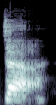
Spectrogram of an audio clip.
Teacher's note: The tongue is up against the alveolar ridge and airflow is cut off. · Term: voiced alveolar plosive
